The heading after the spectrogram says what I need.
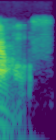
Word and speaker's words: Brapples: It's a short A sound, like apples with a bra. Rapples.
